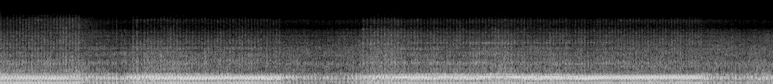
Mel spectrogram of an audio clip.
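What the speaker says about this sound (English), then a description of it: "Dude, the idle on this thing is way too high." A Tillotson 212 engine swapped into a Trailmaster Hurricane 200 Pro off-road kart runs with its idle set too high. It drones steadily and loudly up close, with a brief dip in the middle before it picks back up.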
